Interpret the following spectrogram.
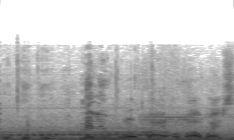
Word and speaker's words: Okuku: Okuku, in the first place, rightly pronounced Okuku, is the general hairdo of the Benin people.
